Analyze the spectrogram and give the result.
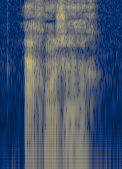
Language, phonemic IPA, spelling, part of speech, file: French, /a.ʁɑ̃.ʒœʁ/, arrangeur, noun, LL-Q150 (fra)-arrangeur.wav
- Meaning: 1. arranger (one who arranges) 2. arranger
